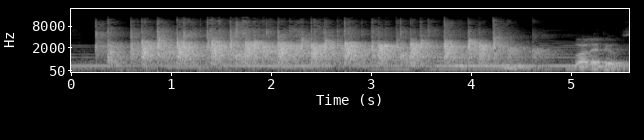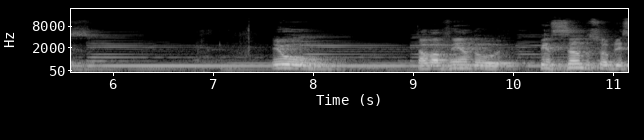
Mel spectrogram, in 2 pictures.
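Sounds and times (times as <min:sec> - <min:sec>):
audience applause: 0:00.2 - 0:04.8
speech: 0:05.0 - 0:05.8, 0:07.6 - 0:08.2, 0:09.0 - 0:11.1.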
